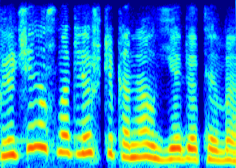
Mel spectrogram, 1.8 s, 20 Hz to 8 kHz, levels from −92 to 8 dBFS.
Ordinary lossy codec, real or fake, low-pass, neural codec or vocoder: Opus, 24 kbps; fake; 7.2 kHz; codec, 44.1 kHz, 1.7 kbps, Pupu-Codec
